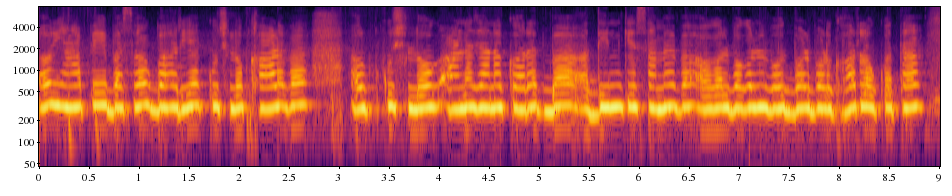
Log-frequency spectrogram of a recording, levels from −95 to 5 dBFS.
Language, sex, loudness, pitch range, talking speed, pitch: Bhojpuri, female, -10 LUFS, 290-310 Hz, 180 wpm, 300 Hz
